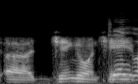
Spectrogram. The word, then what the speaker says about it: Django Unchained: Django Unchained.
